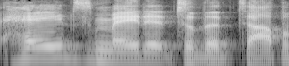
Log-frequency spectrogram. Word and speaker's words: Hades: No, it's Hades. Yeah. One syllable.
